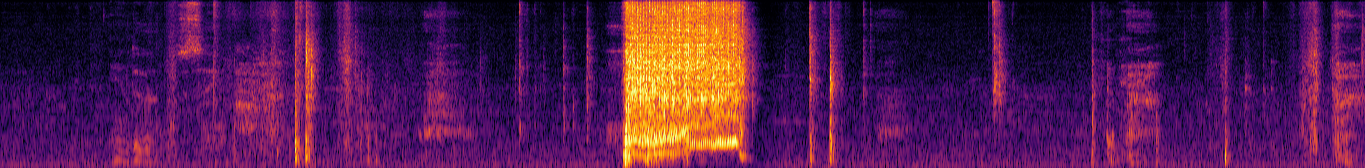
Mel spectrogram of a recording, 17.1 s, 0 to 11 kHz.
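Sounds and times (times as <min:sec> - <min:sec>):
air ratchet burst: 0:07.8 - 0:09.4.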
